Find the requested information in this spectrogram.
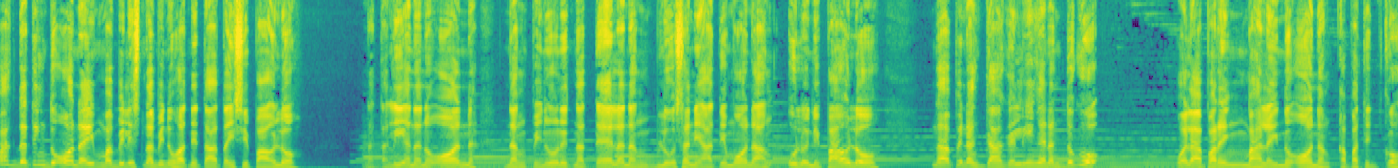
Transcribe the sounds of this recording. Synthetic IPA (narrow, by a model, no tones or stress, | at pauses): pɐɡ̚d̪ɐt̪ɪŋd̪oʔo̞nɐjmɐbɪlisnɐbɪnuːhɐt̪̚nɪt̪aːt̪ɐjsɪpawlo̞ | nɐt̪ɐliːʔɐnɐnoʔo̞nːɐŋpɪnuːnɪt̪̚nɐt̪ɛːlɐnɐŋbluːsɐnɪʔat̪ɪmo̞nɐʔɐŋuːlonɪpawlo̞ | nɐpɪnɐŋɡaɡɐliːŋɐnɐŋd̪ʊɡo̞ʔ | wɐlaːpɐɾɪŋmɐhɐlɐjno̰ʔo̞nɐŋkɐpɐt̪id̪̚ko̞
